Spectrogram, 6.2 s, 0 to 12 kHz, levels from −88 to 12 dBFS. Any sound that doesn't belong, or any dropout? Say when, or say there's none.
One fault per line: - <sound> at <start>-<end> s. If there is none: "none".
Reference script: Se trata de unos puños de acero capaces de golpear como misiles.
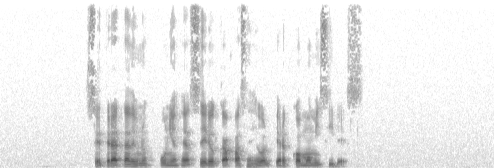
none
